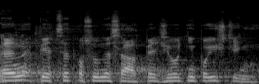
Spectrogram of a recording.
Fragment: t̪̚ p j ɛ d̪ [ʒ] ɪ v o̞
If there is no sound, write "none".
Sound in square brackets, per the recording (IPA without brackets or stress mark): ʒ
